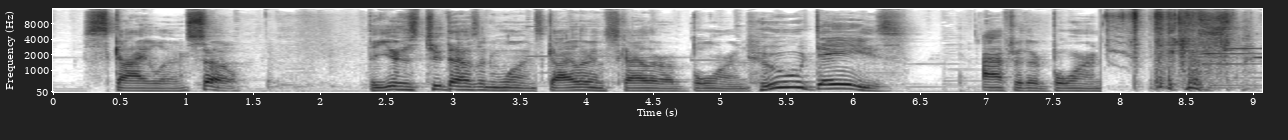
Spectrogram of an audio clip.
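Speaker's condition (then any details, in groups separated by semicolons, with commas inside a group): No condition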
